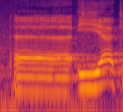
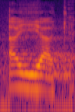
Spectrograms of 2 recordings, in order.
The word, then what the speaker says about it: إياك: إياك نعبد، إي يقرأ أياك، أياك نعبد، إياك. هذا الخطأ الأول، كسر الهمزة، يعني فتح الهمزة أياك. الخطأ الثاني الشدة إياك، إياك يقرأ إياك نعبد، هذا الخطأ الثاني، الشدة لا ينطقها.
